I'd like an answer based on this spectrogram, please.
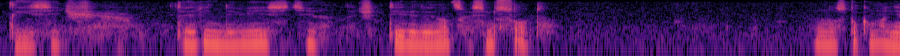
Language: Russian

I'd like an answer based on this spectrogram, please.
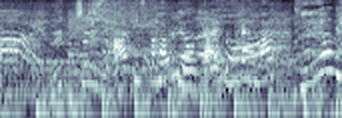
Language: Japanese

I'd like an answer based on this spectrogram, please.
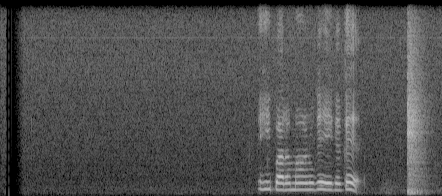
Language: Sinhala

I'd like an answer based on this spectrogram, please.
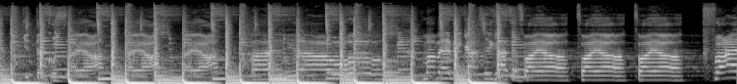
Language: Turkish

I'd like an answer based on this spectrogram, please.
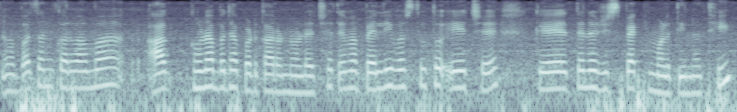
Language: Gujarati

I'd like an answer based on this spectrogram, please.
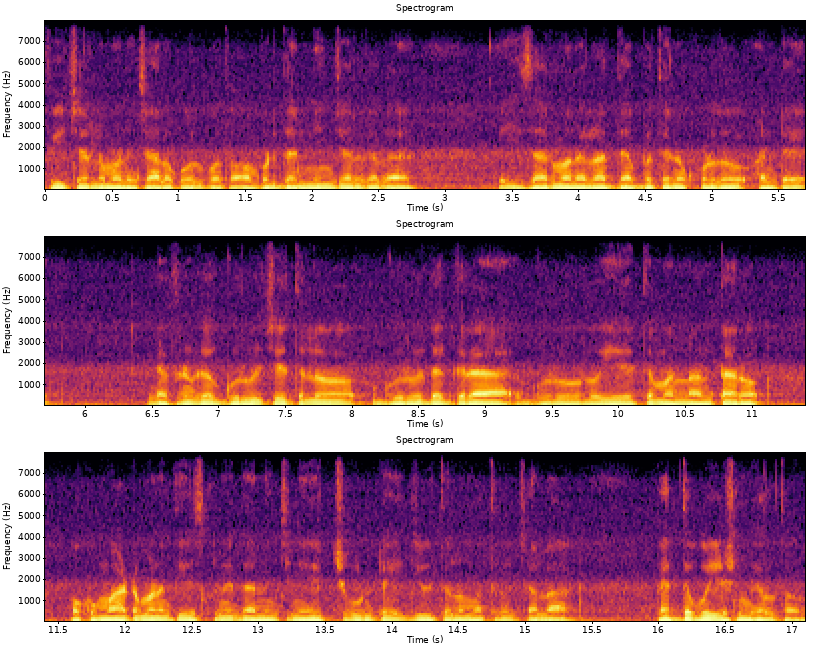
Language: Telugu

